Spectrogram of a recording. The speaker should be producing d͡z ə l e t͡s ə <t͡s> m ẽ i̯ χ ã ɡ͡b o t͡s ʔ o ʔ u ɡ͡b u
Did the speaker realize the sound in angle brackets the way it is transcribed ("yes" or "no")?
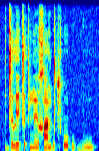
yes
